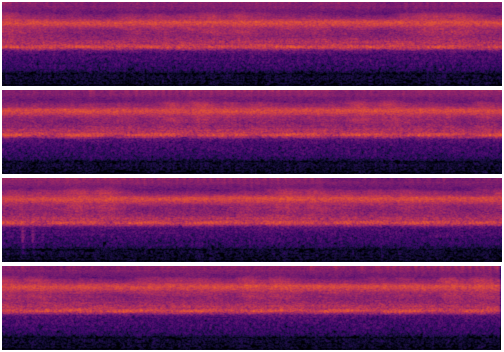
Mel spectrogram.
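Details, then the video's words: Crickets chirping in a forest, a dense, unbroken high-pitched chorus of steady shimmering trills layered in several pitch bands, with no pauses and one brief faint click near the middle. "Forest Sounds and Crickets"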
